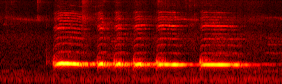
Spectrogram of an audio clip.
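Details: A captive ringed zebra dove, kept to prompt other birds to sing, gives a run of soft, mellow coos, several quick pulsed coos and then a longer drawn-out one, against a quiet background.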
